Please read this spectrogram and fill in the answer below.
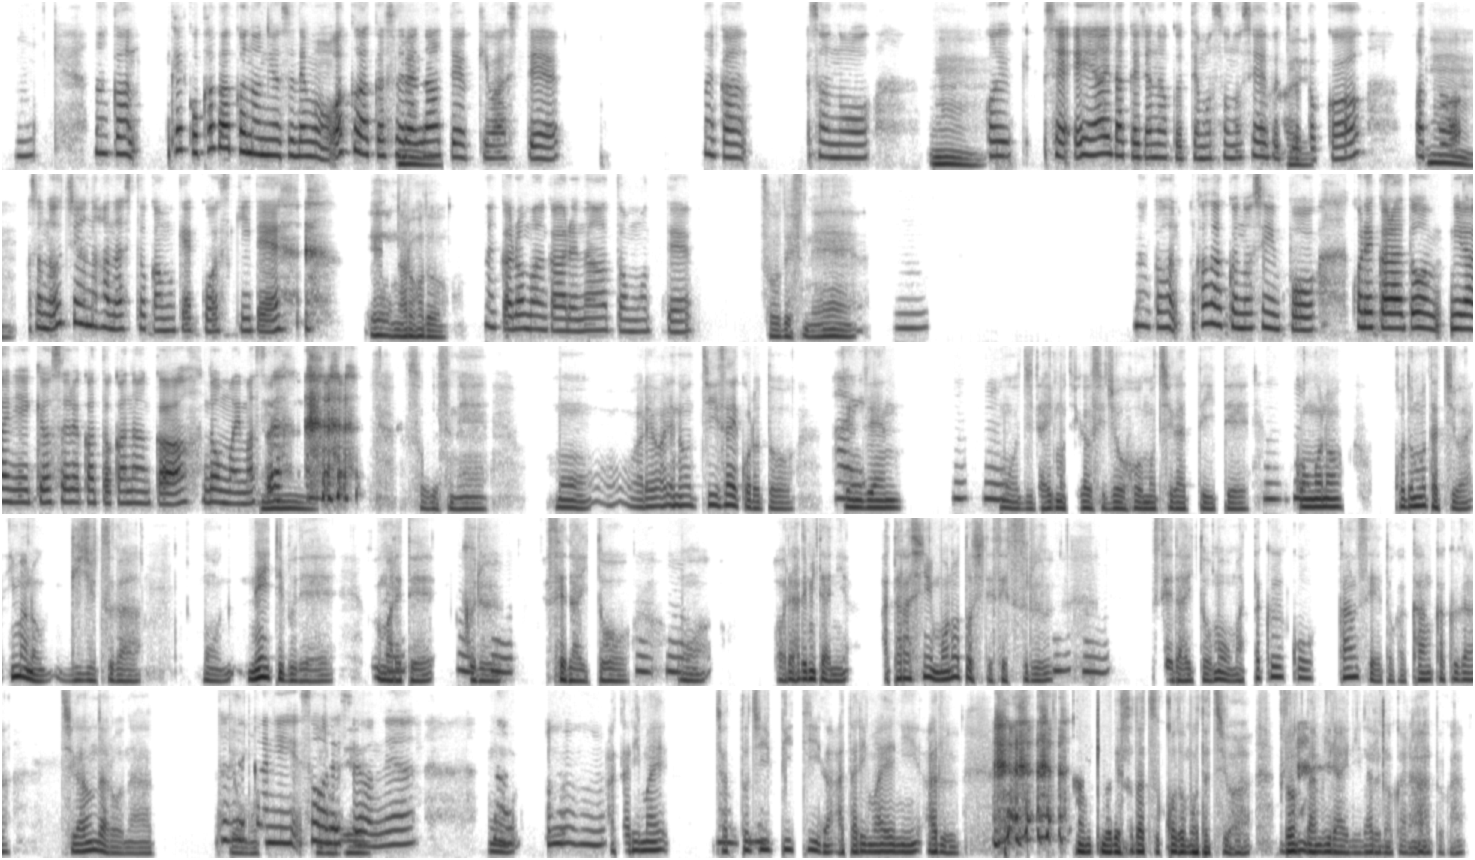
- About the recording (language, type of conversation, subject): Japanese, unstructured, 最近、科学について知って驚いたことはありますか？
- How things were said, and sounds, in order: chuckle; chuckle; laugh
